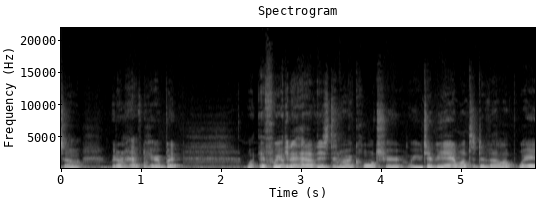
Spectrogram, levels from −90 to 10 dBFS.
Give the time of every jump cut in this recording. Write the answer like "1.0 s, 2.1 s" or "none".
1.0 s, 2.8 s, 3.4 s, 4.5 s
